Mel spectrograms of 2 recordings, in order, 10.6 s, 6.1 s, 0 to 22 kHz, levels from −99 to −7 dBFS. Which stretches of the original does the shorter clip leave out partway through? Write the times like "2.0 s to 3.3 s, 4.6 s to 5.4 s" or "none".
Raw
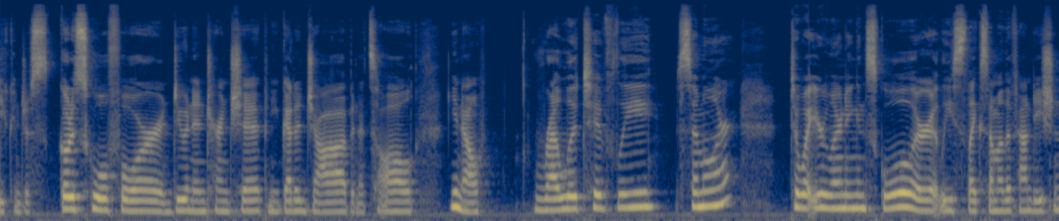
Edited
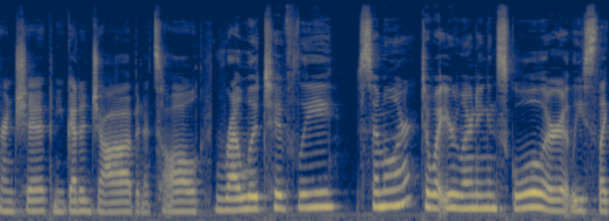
4.2 s to 5.3 s, 7.3 s to 7.8 s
